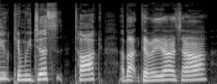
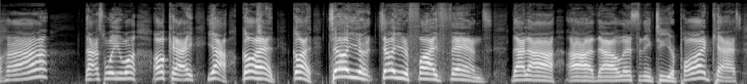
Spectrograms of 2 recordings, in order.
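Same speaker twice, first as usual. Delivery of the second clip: louder, mocking dare; loud taunt; 6 dB louder than usual. Daring the host to tell his fans, loud and mocking. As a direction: dare him to say it.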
